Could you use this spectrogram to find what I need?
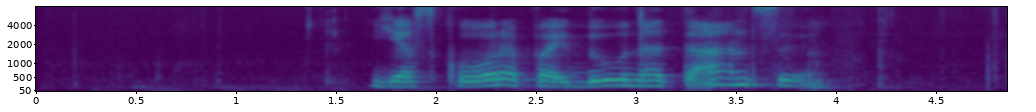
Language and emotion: Russian, positive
